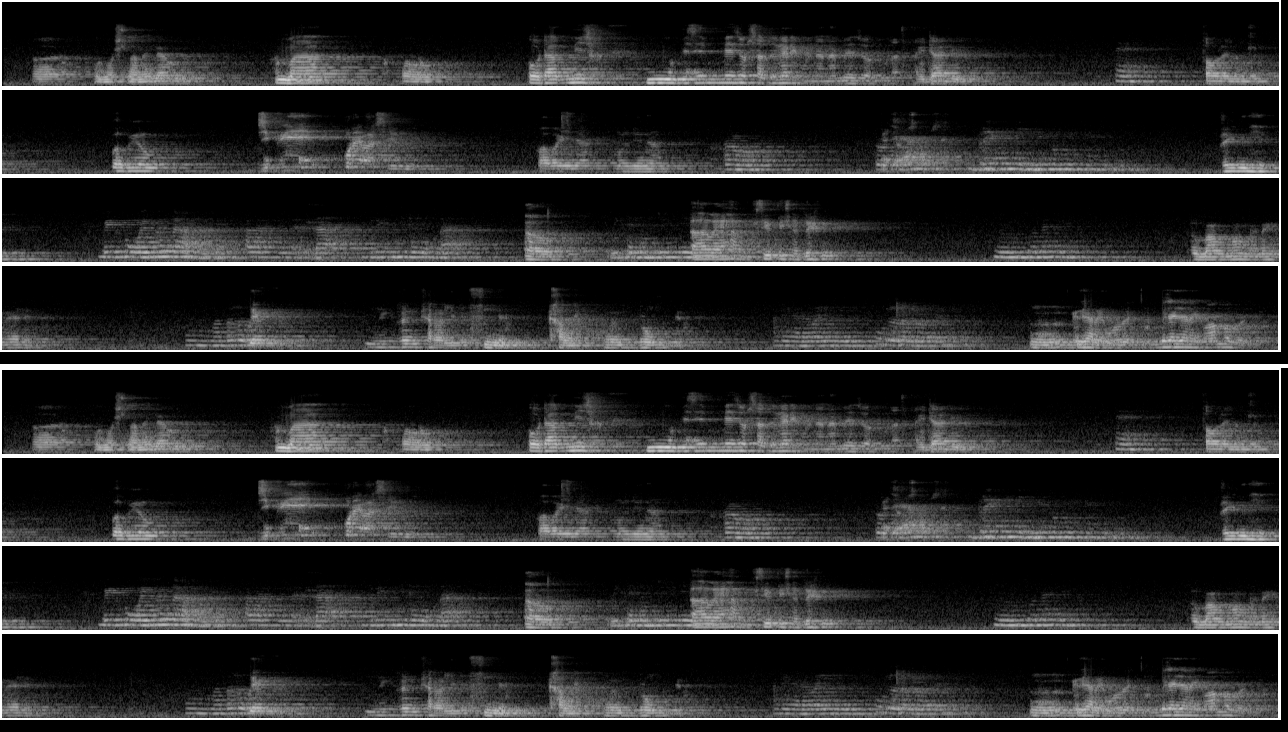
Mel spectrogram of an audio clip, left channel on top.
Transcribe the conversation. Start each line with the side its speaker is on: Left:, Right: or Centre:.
Left: ओ कमार्स लानायना आंबो मा
Right: उम
Left: औ औ अ दा मेज' <unintelligible> मेजर साबजेक्टओरै मोनाना मेजर आयदारि
Right: ए
Left: बावलायलांबाय। अबेयाव डिग्रि फरायबासो माबायोना मोनोना
Right: औ रदे
Left: मेजर
Right: आं
Left: साबजेक्ट
Right: ब्रै मिनिट नि उनाव फैगासिनो।
Left: ब्रै मिनित
Right: बै फंबायखौ होनदां माने खालारफोननो
Left: औ
Right: दा ब्रै मिनिट दंबावो ना।
Left: औ
Right: बेखायनो ब्रै मिनिटआव
Left: आंलाय
Right: फैगासिनो
Left: हांखौसो
Right: दं
Left: होनदों सानदों।
Right: नोंखौ होनाखै
Left: माव मावनो नागिरबाय आरो।
Right: <inaudible> उम माबा लगायदोंमोन।
Left: नों नों रोंथारालै बे फुननो खाालार रं-रंखौदेन
Right: आं रोङा जाबाय ओरै फुललाबायबानो जानाया
Left: उम जानाय नङा बे मोजां जानाय नङा होमबाबो।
